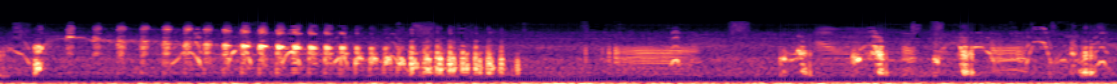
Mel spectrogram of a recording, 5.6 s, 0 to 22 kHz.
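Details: Northern royal albatross adult returned to the nest to stay overnight with its chick, recorded by a live nest camera on 20 May 2020: harsh, buzzy bursts and rapid clattering stacked notes, with thin arched whistles from other birds over steady low rumble.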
